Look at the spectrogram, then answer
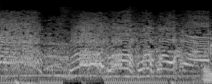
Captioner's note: rad crying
